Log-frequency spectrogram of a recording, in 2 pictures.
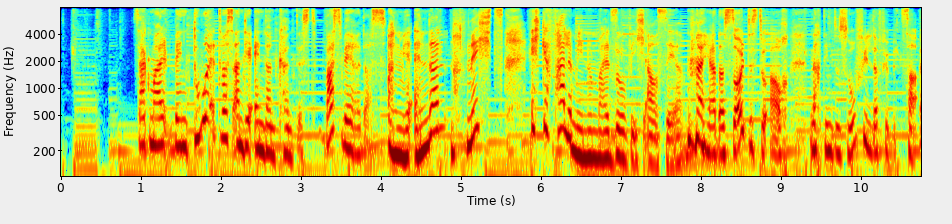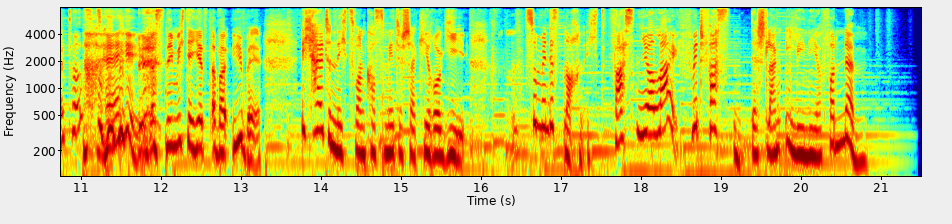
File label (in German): Radiospot (DE Dialog); „NÖM Fasten“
